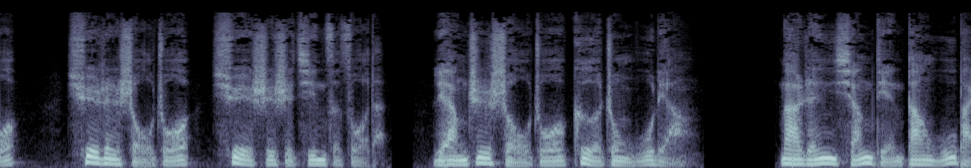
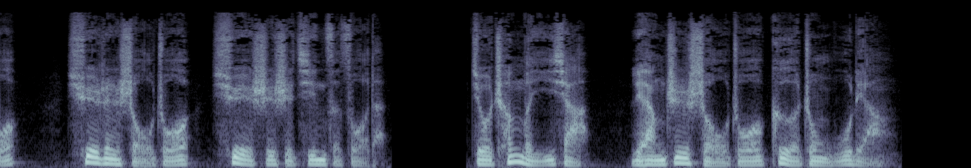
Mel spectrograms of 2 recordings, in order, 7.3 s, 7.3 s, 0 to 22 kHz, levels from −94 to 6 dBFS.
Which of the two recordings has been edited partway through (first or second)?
first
